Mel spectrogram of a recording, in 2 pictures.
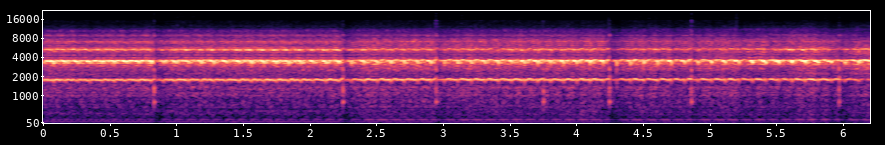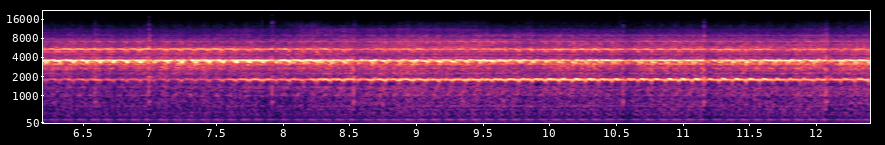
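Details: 1965 Mustang GT convertible after replacing belt and fitting Tuff Stuff 7068K 140 A alternator: constant high-pitched squeal over running engine, still present; belt or alternator side suspected, cause unconfirmed.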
